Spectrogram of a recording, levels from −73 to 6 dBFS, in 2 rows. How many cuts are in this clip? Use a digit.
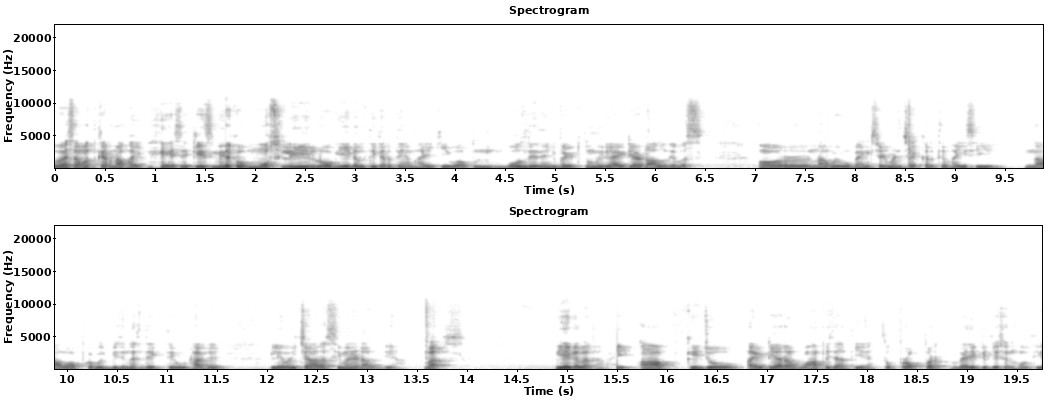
2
